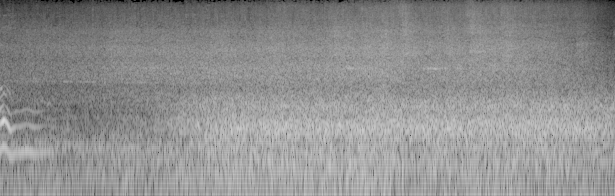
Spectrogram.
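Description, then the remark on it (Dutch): A metro train rolls into a station in Paris, a broad rumbling roar that swells over a few seconds and holds steady, with faint squealing tones at the very start. “Oh, er komt een metro net aan.”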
